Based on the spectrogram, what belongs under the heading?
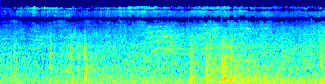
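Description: Distant aerial fireworks bursting: a run of sharp bangs and pops, the loudest a little past the middle, over a steady low rumble.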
